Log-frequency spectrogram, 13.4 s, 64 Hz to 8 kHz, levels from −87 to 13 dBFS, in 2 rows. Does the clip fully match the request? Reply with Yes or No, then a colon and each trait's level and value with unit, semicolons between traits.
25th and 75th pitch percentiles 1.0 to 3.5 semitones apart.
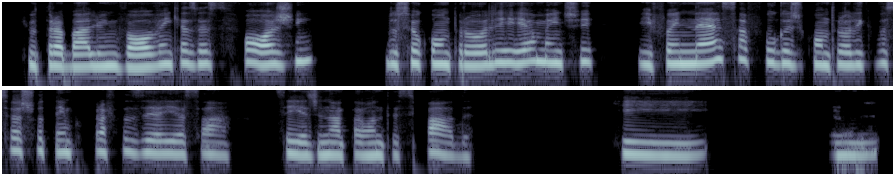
Yes: average, 2.9 semitones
